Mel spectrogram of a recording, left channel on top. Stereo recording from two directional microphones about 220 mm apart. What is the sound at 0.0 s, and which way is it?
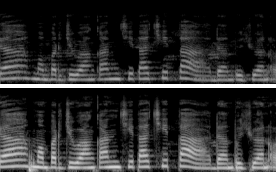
A woman's voice, 30° right (ahead or behind).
